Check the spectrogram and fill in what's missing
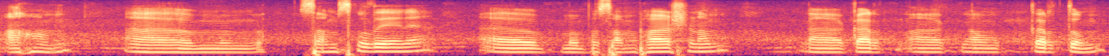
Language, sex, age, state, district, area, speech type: Sanskrit, female, 45-60, Kerala, Thiruvananthapuram, urban, spontaneous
